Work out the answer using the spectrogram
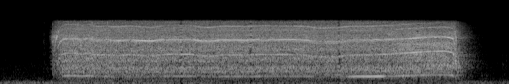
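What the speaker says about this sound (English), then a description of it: "So the first thing we're going to do is a twist bit with the M12." A Milwaukee M12 Fuel hammer drill runs a twist bit in a single continuous, loud, even whine lasting about four seconds, starting and stopping cleanly against a quiet background with no speech.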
